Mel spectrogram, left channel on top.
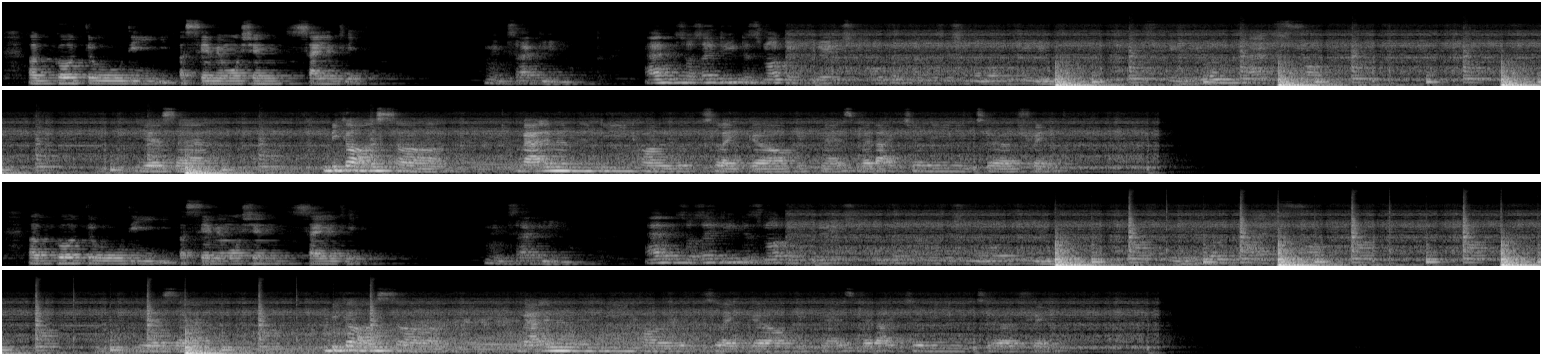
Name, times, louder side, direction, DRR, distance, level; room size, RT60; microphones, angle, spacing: voice 1, 0.0-3.6 11.2-12.0 16.7-17.6 18.4-20.0 20.4-26.0, left 1 dB, 60° left, 1.8 m, -26 dB
voice 2, 4.8-5.8 6.4-10.8 11.6-13.5, left 2 dB, 40° left, 1.5 m, -34 dB
sound 1, 7.8-27.0, left 1 dB, 5° left, 0.5 m, -36 dB
sound 2, 10.5-11.7 12.0-13.9 14.2-16.1 16.5-18.3 18.7-19.3, right 2 dB, 75° right, 0.7 m, -21 dB
Aircraft, 16.3-23.6, right 5 dB, 50° right, 0.3 m, -35 dB
20.0 x 7.1 x 4.9 m
head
